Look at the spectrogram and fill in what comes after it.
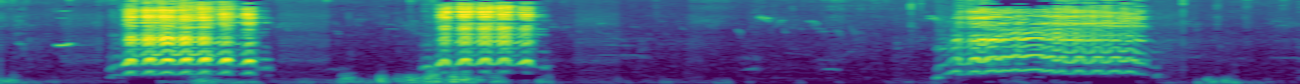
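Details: Goat bleats, three quavering, strained cries with a trembling vibrato, the last one longer and drawn out, separated by low thumps and shuffling.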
